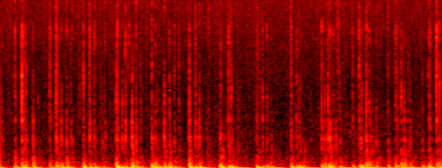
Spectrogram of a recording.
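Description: Fingertips and nails of both hands tap on a large, closed, hollow wooden folding chess board. The taps come as a quick, uneven patter of deep, hollow thuds with short, bright nail clicks on top. Each tap dies away almost at once.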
